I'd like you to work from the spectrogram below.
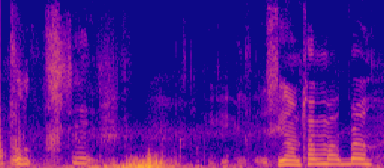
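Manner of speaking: sudden high startled outburst. Real, not acted. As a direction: jump at a big bug. Startled by a big bug.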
